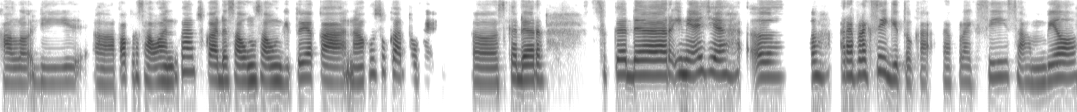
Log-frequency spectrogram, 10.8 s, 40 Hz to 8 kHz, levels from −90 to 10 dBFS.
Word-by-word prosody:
kalau 165 -1 -2
di, 165 0 -11
e 165 - -9 0.2
apa 205 - +2
persawahan 175 -4 +1
kan 275 0 +3
suka 190 - +2
ada 180 - -1
saung-saung 180 0 +2
gitu 165 - -9
ya 210 - +1
Kak, 175 -3 +3
nah, 170 +1 +1
aku 250 - -13
suka 260 -3 -1
tuh 195 -1 -10
kayak 175 - -6 0.4
e - - -2 0.2
sekedar 190 +1 +2 0.6
sekedar 230 0 +5
ini 245 -1 +3
aja 265 -3 +2 0.3
eee, 215 +1 0 0.7
refleksi 235 +4 +2
gitu 180 -3 -4
Kak. 165 - -7
Refleksi 170 +4 -10 0.2
sambil 170 +5 -1
185 Hz, 155 wpm, -23 LUFS, 170-225 Hz, 0.7 s, sekedar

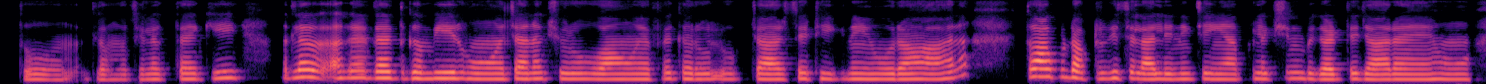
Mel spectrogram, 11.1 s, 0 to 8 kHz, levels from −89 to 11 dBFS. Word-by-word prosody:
तो - - -4 0.2
मतलब 180 -2 -10
मुझे 180 +1 -10
लगता 185 +1 -4
है 195 0 0
कि 230 +4 -4 0.3
मतलब 255 +1 +4
अगर 240 +1 +1
दर्द 230 -1 +4
गंभीर 215 0 +3
हो, 195 -1 0
अचानक 200 +1 +1
शुरू 195 -2 -1
हुआ 190 -1 +2
हो, 190 0 0
या 190 - 0
फिर 205 +3 -6
घरेलू 190 -1 -2
उपचार 190 -1 +1
से 195 +3 -3
ठीक 195 -2 -5
नहीं 195 -1 0
हो 190 0 0
रहा 190 0 +2
है, 230 +10 -3 0.4
तो 280 - +5
आपको 275 -1 +6
डॉक्टर 215 -4 +1
की 225 - +1
सलाह 205 -4 +2
लेनी 190 0 -1
चाहिए। 190 -1 -2
आपके 185 +2 -4
लक्षण 210 +2 -5
बिगड़ते 185 0 +1
जा 180 -1 +2
रहे 185 0 +1
हो। 185 -1 -2
195 Hz, 205 wpm, -21 LUFS, 190-210 Hz, 0.4 s, आपको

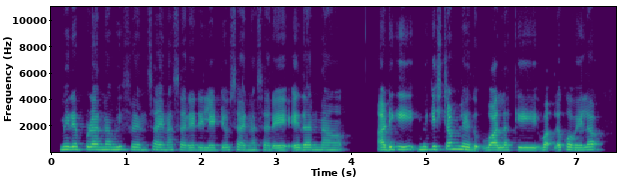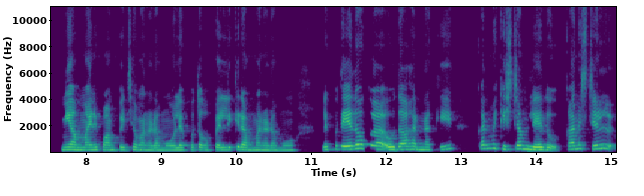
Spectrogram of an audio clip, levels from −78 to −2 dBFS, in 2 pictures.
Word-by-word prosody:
మీరెప్పుడన్నా 210 -1 +2
మీ 210 - +1
ఫ్రెండ్స్ 195 -2 -4
అయినా 195 0 -2
సరే, 185 -1 -1
రిలేటివ్స్ 180 +2 -3
అయినా 180 0 -4
సరే, 175 -2 0 0.2
ఏదన్నా 190 0 -1 0.7
అడిగి 205 +2 +3 0.2
మీకు 210 +1 0
ఇష్టం 240 +2 +1
లేదు. 200 -3 +3 0.2
వాళ్ళకి 185 0 +2 0.3
వాళ్ళొకవేళ 190 0 0 0.5
మీ 195 - +3
అమ్మాయిని 195 +1 +1
పంపించమనడమో, 185 -2 -2
లేకపోతే 180 +2 -3
ఒక 180 - -5
పెళ్ళికి 190 +2 0
రమ్మనడమో, 175 -1 -2 0.5
లేకపోతే 235 +3 0
ఏదో 285 +5 +4
ఒక 290 -3 -3 0.3
ఉదాహరణకి 215 -1 -1 0.4
కానీ 280 +1 -1
మీకు 295 -3 -5
ఇష్టం 265 +3 +1 0.2
లేదు. 195 -1 +5 0.2
కానీ 250 +3 +2
స్టిల్ 275 +3 +1
195 Hz, 125 wpm, -25 LUFS, 185-215 Hz, 0.7 s, లేదు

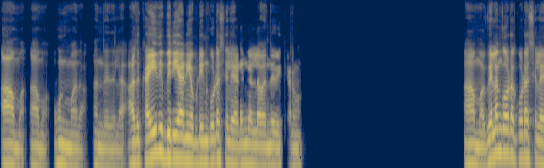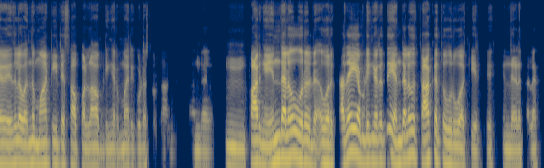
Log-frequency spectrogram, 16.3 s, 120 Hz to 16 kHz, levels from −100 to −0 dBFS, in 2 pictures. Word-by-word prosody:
ஆமா, 110 -3 -3 0.2
ஆமா 105 -2 -7 0.2
உண்மதான் 110 -4 -4
அந்த 110 -1 -5
இதில. 105 0 -10
அது 135 +1 +2
கைதி 180 +6 +8
பிரியாணி 155 -2 +7
அப்டின்னுகூட 135 +3 0
சில 125 -2 0
இடங்கள்ல 120 -1 -1
வந்து 115 +1 -3
விக்கணும். 110 -1 -11 2.5
ஆமா 120 -3 -1
விலங்கோட 185 +4 +4
கூட 160 - -1
சில 140 - -3 0.2
இதில 135 +2 -1
வந்து 125 +2 -2
மாட்டிக்கிட்டு 125 -2 -4
சாப்பிடலாம் 110 0 -4
அப்டின்கிற 105 0 -11
மாரி 110 -1 -8
கூட 105 0 -11
சொல்றாங்க. 95 -1 -25 0.3
அந்த 100 -1 -12 0.4
ம் 105 -2 -5
பாருங்க. 135 -4 +3
எந்த 155 +4 +2
அளவு 175 +3 +2 0.5
ஒரு 120 - -2
கதை 175 +9 +3
அப்டின்கிறது 145 +3 -3
எந்த 135 +3 +1
அளவு 175 +2 0
தாக்கத்த 140 -2 0
உருவாக்கிருக்கு 105 -3 -7 0.2
இந்த 105 -1 -7
இடத்தில. 105 0 -11
120 Hz, 145 wpm, -22 LUFS, 105-140 Hz, 2.5 s, கைதி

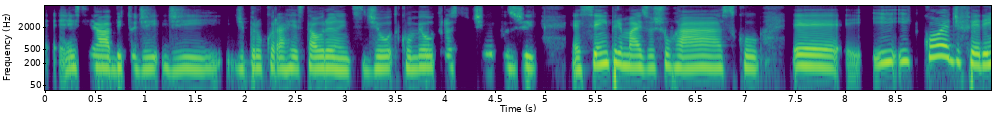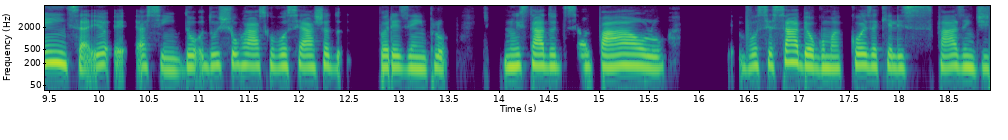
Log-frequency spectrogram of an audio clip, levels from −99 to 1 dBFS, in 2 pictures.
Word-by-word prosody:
eh, 140 - -4
esse 155 +2 -7
hábito 155 0 +1
de 150 0 -3
de 150 +3 -5
de 155 -8 -10
procurar 155 -1 -2
restaurantes, 150 -2 0
de 145 +3 -2
outro 155 - -2
comer 155 +1 -1
outros 160 0 -4 0.2
tipos 360 - -6
de 155 0 -1 0.4
é 140 - -1
sempre 195 +6 +4
mais 165 -3 +2
o - - -2
churrasco. 155 -1 0 0.3
Eh, 170 -2 +4 0.3
e 225 +2 +1
e 235 - -4
qual 305 +1 +5
é 320 - +8
a - - +4
diferença 210 -3 +4
eu 180 +1 0
eu - - -4
eh, - - -8 0.2
assim, 155 -5 -4
do 165 +3 -1
do 175 +2 -1
churrasco? 180 -1 -1
Você 175 +2 -1
acha 165 +1 0
do 155 - -8 0.4
por 160 0 +1
exemplo, 155 -1 -1 0.6
no 165 +1 +3
estado 175 0 +2
de 160 - -12
São 165 0 -3
Paulo, 170 -2 +3 0.8
você 170 +3 -2
sabe 215 0 +4
alguma 160 -1 +2
coisa 180 -2 +2
que 165 - -7
eles 160 -1 -3
fazem 165 0 +1
de 155 0 -6
165 Hz, 160 wpm, -23 LUFS, 155-175 Hz, 0.8 s, é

